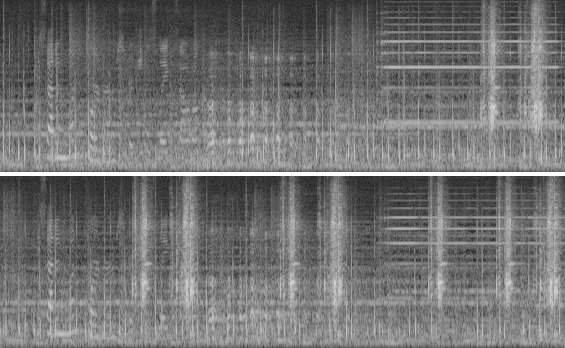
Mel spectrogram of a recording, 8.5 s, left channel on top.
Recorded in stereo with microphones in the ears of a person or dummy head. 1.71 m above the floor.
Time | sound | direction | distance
0.6 | a woman speaking | 10° right (ahead or behind) | 2.5 m
3.1 | laughter | 15° left (ahead or behind) | 3.5 m
5.6 | a violin | 65° left (ahead or behind) | 9.5 m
